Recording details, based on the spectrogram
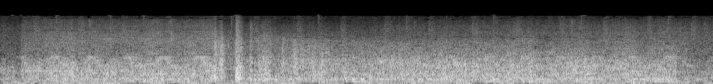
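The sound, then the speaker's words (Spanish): Loud, continuous rolling thunder from a night-time lightning storm, recorded from a home or vehicle, fills the whole stretch: a deep broad rumble with one sharp crack early on, without any talking. “Varias personas registraron estas imágenes desde sus casas o vehículos, donde también se oye el ruido generado por las descargas eléctricas.”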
